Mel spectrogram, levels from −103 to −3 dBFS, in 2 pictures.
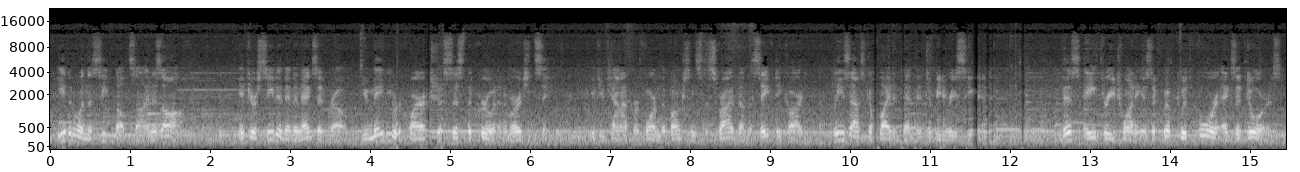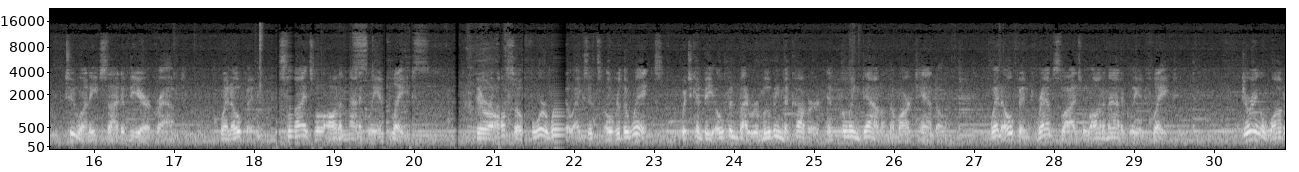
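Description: Repeated packet loss (robotic sound) breaks up the audio at 4.25–4.93 s, 10.29–12.19 s and 18.23–21.91 s. In each stretch the stream keeps dropping short pieces. Every hole is filled by stretching the last sound, so the audio turns choppy, with about 14 to 23 percent of each span patched. The holes run up to 45 ms in the first stretch, 62 ms in the second and 139 ms in the third.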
